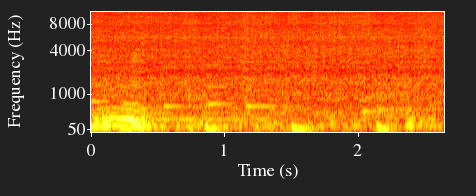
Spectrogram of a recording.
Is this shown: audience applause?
no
